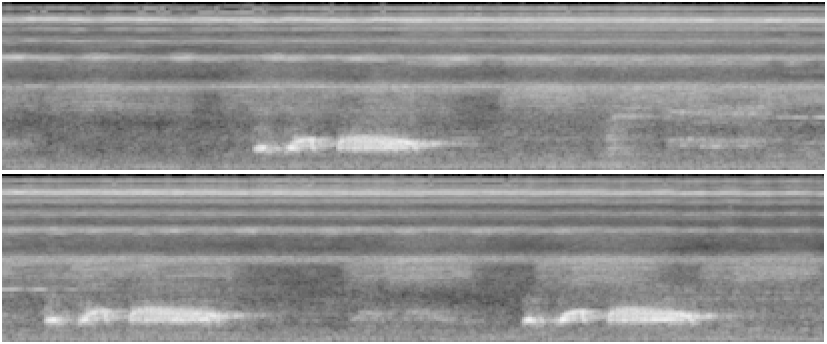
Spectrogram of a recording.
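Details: Spotted dove at Bảo Lộc, Lâm Đồng, Vietnam, giving three mellow coo phrases, each a brief stammer into a longer low note. A loud, broad background rush and hum runs throughout.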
